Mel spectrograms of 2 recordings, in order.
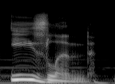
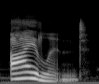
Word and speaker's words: island: Easeland. Very common mistake. The S is silent. It's island.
